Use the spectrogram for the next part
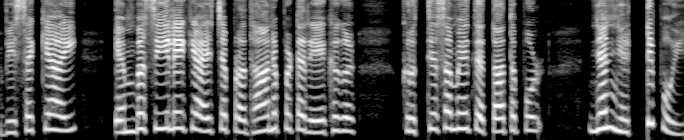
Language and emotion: Malayalam, surprised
